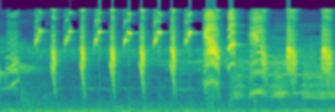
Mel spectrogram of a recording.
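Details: Long-tailed shrike delivering a lively lure song meant to make other shrikes sing: rapid downward-swept chips interleaved with thin high whistles, then broad harsh rasping notes.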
